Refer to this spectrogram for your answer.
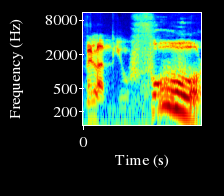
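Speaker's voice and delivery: high, wide, bellowing voice.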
